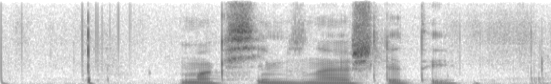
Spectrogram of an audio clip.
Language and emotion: Russian, neutral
